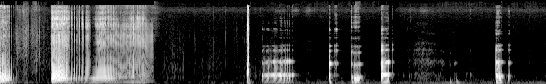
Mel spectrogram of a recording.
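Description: A long, loud, rumbling belch followed by several short, sharp gulping bursts. Burping.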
